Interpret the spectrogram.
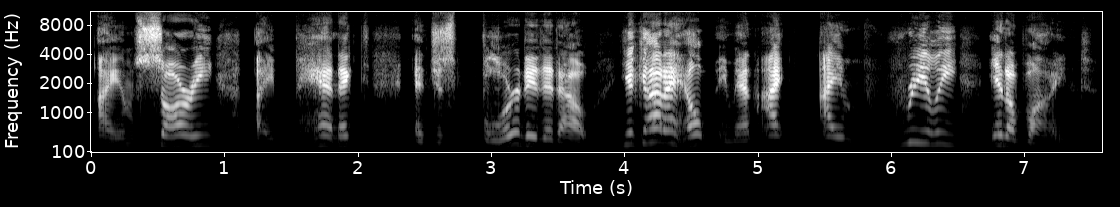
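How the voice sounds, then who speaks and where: Male actor as desperate office coworker, very bright high voice, apologetic, animated, dry sound, audio drama. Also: a little slow, no room sound, exaggerated voice, poor audio. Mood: frantic, pleading. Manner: pleading, apologetic. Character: frantic, pleading male coworker shirking his work.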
